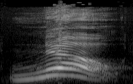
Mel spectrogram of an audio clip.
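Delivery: shouted no with a jump in loudness; border patrol screaming. Acted. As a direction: bark the orders like a screaming guard. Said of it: "the Border Patrol starts screaming at me".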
